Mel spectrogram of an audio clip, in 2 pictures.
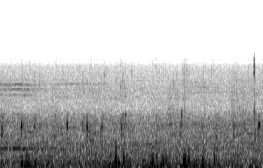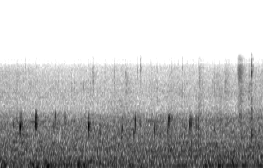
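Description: Water trickling and dripping in a home aquaponics system, the grow bed draining through its pipe into the fish tank, with irregular small plops. A few low bumps come about two to three seconds in.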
